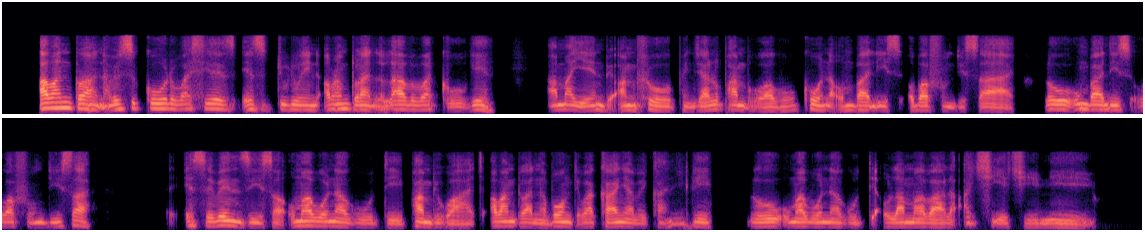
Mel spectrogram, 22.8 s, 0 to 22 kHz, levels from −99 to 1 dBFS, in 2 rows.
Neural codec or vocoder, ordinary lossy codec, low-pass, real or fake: codec, 16 kHz in and 24 kHz out, 0.9 kbps, LongCat-Audio-Codec, fine tuned four codebook decoder; MP3, 64 kbps; 7.2 kHz; fake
